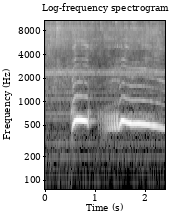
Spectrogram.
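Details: One coo from a white Barbary dove used for luring: a loud short note, a brief soft pause, then a rattling trill flowing into a long, level note that gradually sinks, over a faint background hum.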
